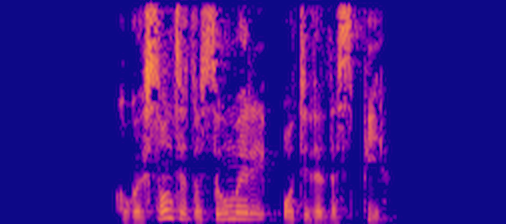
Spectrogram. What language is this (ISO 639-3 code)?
mkd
